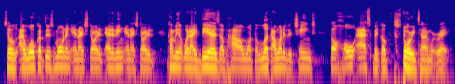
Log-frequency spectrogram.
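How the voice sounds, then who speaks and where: A man talking casually and off the cuff to his viewers, excitable and rambling, often repeating and stammering over words, with slangy, sweary phrasing. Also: medium pitch, normal speed, hardly any pauses. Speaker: online video creator and host. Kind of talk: casual unscripted vlog talk to viewers.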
